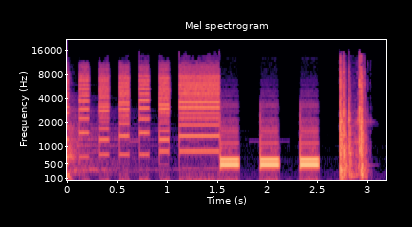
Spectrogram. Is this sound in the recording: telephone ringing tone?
yes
